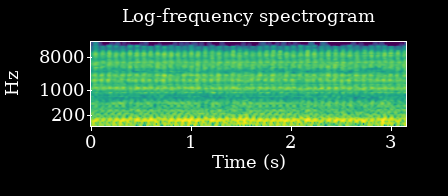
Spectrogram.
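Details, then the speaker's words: Honda CB250 Nighthawk cafe racer after piston, cylinder and valve stem seal rebuild, first runs: steady idle with light, quick ticking on top; valves a little loud from loose clearance, head to come off to readjust them. "But you can hear there that the valves are a little bit loud."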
